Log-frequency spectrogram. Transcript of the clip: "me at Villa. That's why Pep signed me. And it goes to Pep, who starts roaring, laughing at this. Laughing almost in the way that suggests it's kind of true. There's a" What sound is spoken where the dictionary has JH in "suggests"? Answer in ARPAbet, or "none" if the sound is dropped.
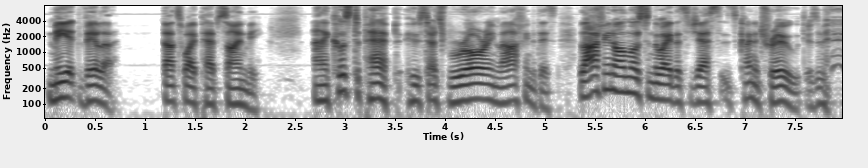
JH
